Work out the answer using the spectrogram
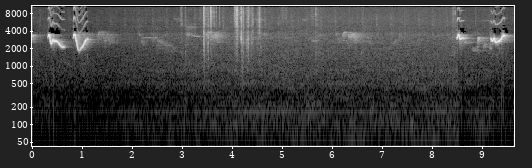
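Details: Gouldian finch (chim ngũ sắc) song for a trapping lure. Two loud down-slurred whistles open, followed by a quiet gap with faint ticks, then two more strong whistled notes at the close.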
